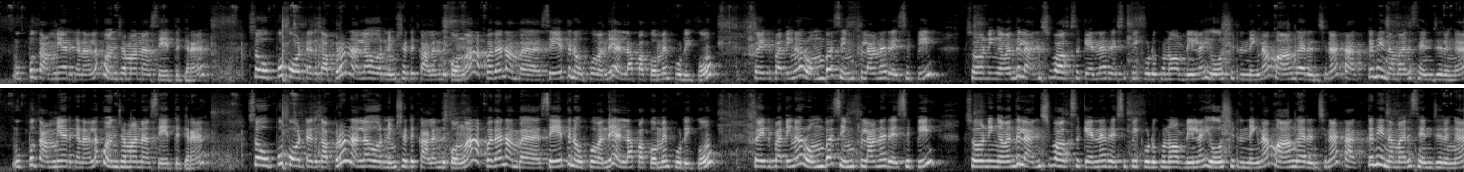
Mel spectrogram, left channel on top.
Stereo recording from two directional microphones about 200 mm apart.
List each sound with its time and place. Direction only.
0.3 s a woman's voice: 45° right (ahead or behind)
